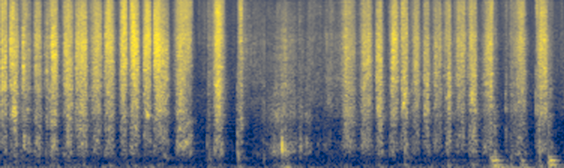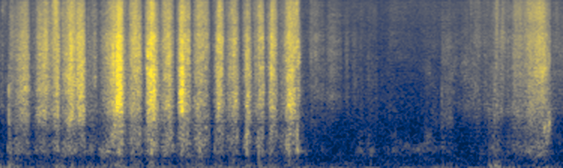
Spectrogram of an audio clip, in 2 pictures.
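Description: An adult-size, wheat-colored nubuck leather work boot with a rubber sole, hollow and empty, is held in one hand while the other hand rubs the sole and upper with a blue microfiber cloth. Quick, bright, hissy rubbing strokes repeat at a loose rhythm for about eleven seconds. They then fade to softer, quieter rubbing.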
